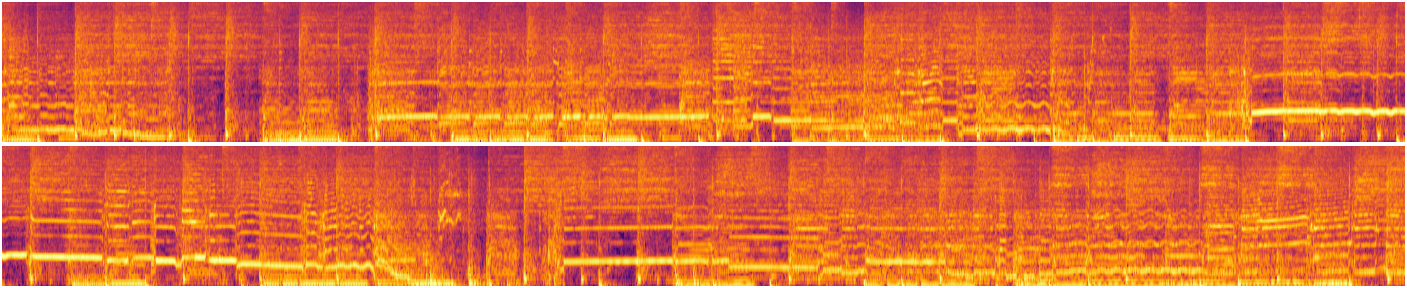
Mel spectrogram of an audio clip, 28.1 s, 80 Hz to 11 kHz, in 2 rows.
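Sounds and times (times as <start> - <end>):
bass guitar line: 0.0 - 28.0
drum kit: 0.0 - 28.0
lead electric guitar: 0.0 - 28.0.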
